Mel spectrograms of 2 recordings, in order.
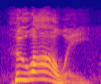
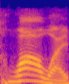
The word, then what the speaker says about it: Huawei: Did you just call them Who are we? Yeah. Well, it is hard to pronounce though. But I'm sure there's a war. I think it's Yes, I think it's Huawei. But who are we is is is just as good.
